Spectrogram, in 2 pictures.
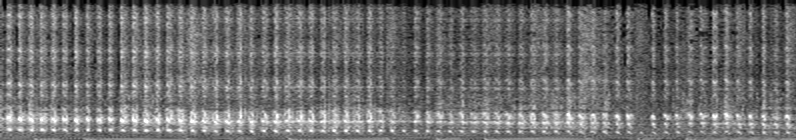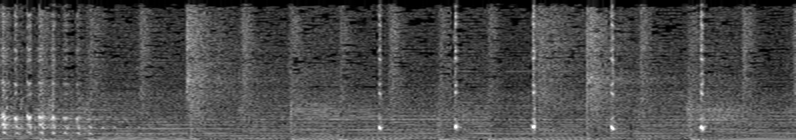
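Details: Songbird called chim mắt đỏ: a long, rapid, buzzy trill that gradually weakens, followed by a few spaced, sharp pips, with a rhythmic music track running underneath.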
